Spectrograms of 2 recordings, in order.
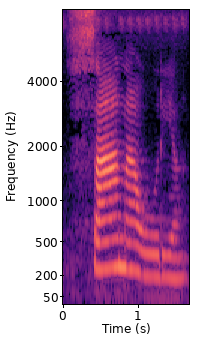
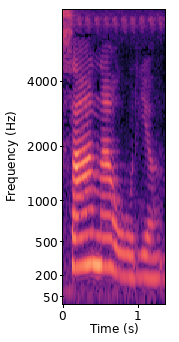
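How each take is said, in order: No difference in how they are said.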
